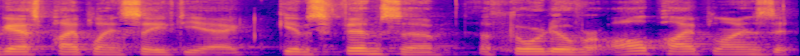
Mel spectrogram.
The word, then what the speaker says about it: PHMSA: hazardous materials safety administration and we pronounce that as femsa the federal law which is the natural gas pipeline safety act gives fimsa authority over all pipelines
